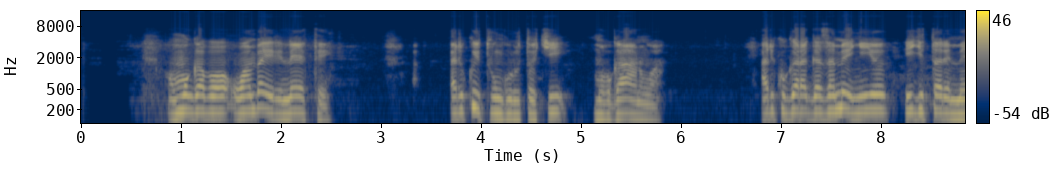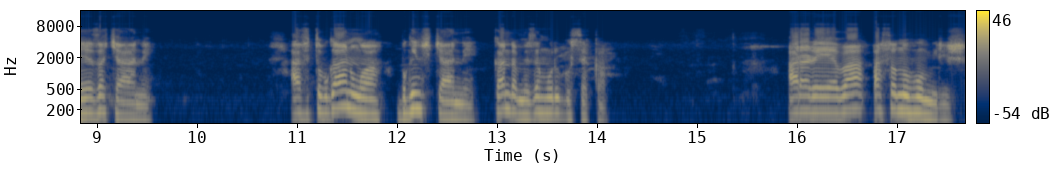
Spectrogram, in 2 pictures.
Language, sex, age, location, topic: Kinyarwanda, male, 25-35, Huye, health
